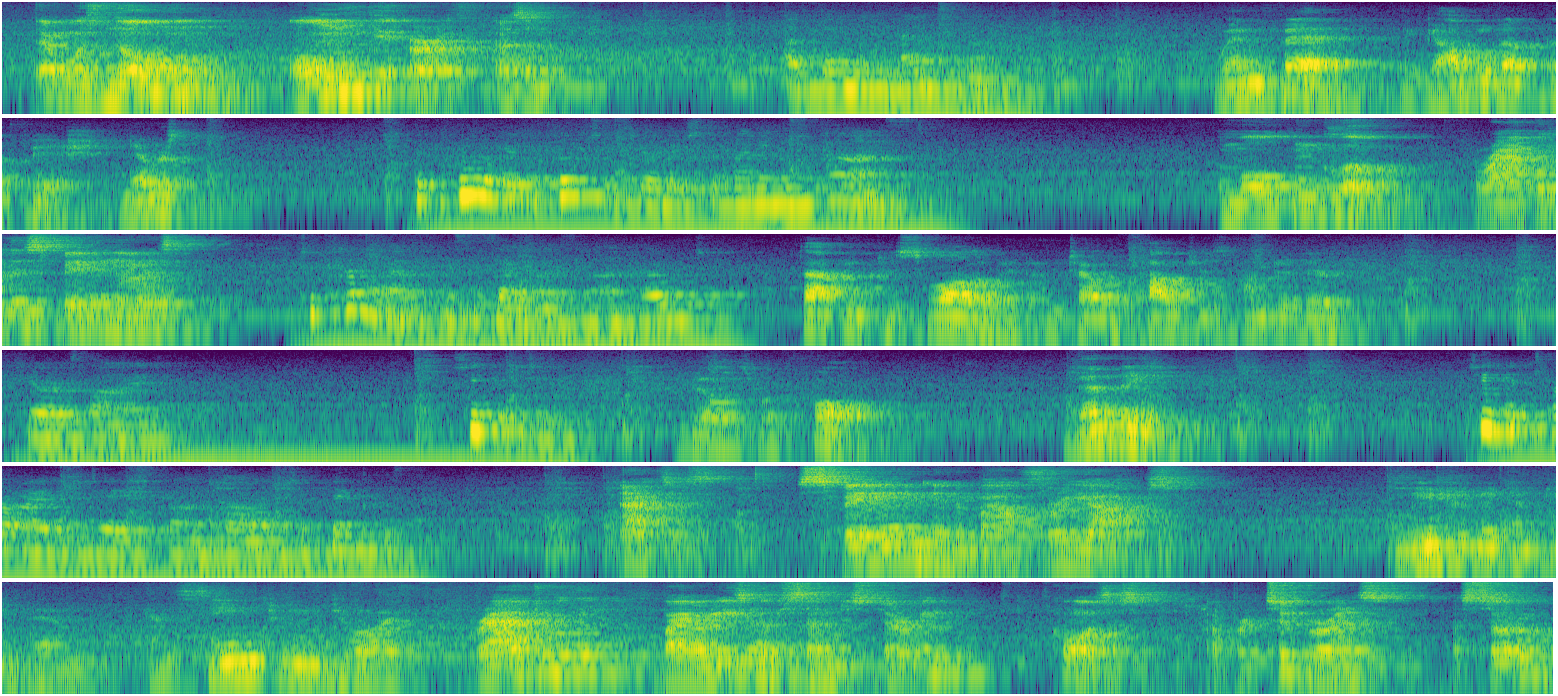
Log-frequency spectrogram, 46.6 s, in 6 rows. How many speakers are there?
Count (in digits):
3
